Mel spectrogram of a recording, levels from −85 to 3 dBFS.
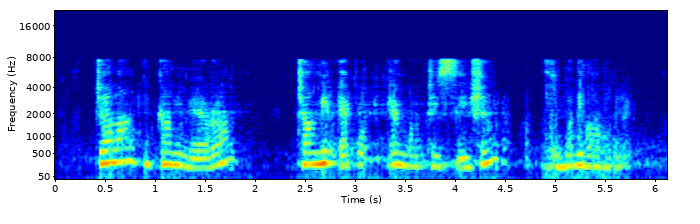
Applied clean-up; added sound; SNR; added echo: neural separator model SepFormer DNS4.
